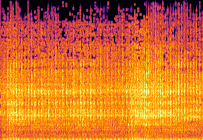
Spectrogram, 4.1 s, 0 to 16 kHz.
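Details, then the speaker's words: Polaris Sportsman 300 ATV single-cylinder idle after timing chain work: light, fast tapping on each beat from the top end, goes away at times; owner suspects valve tap, first thought timing chain; top-end ticking. "it sounds like top-end to me but it goes away"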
